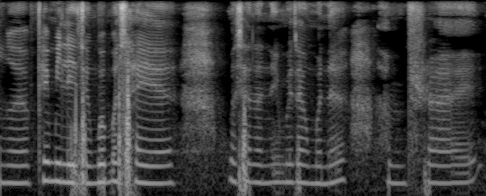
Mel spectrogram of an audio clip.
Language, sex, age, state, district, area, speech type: Bodo, female, 18-30, Assam, Kokrajhar, rural, spontaneous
